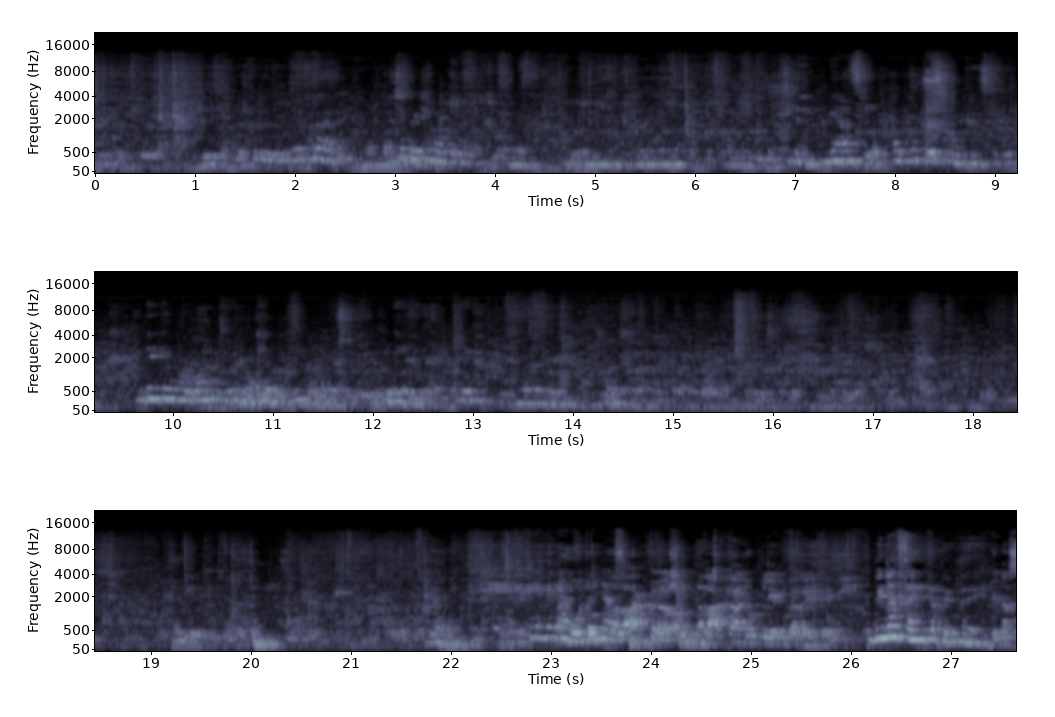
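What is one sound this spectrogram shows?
A woman speaks steadily, close to a microphone.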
